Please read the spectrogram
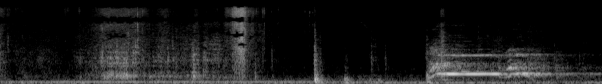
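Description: A dog whining: one long, steady, pitched call of about a second, the loudest sound here, starting about four seconds in. Before it, a couple of light knocks as a wooden beehive box is set down onto another.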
